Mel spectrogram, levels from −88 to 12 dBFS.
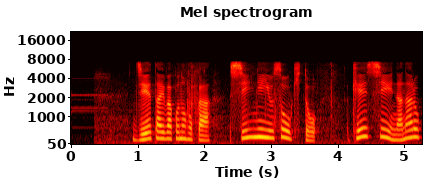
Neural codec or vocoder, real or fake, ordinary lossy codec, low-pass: none; real; none; 7.2 kHz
